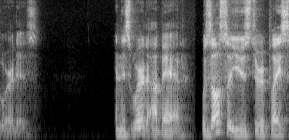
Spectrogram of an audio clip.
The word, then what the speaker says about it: haber: conjugates as us so because the h is silent the future form of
